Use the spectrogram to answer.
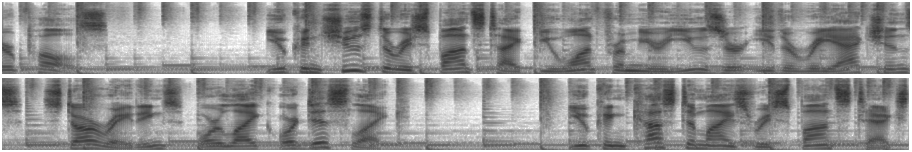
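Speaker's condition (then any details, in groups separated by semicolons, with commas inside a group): No condition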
